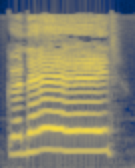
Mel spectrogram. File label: Grenade, voices Singer; hedgewars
